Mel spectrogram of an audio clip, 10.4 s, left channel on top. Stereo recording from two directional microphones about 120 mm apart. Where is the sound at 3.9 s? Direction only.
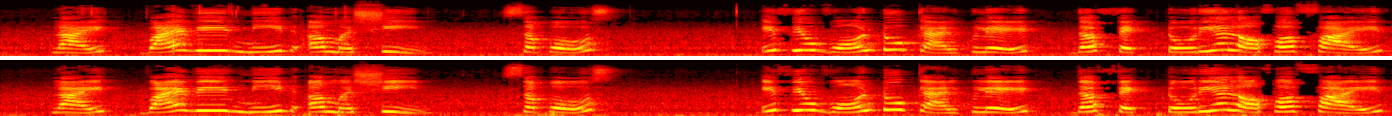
40° right (ahead or behind).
